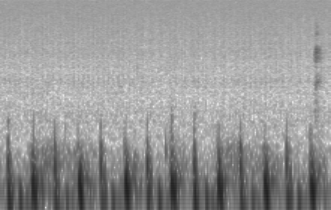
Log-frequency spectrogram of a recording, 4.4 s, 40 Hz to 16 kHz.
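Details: Own heartbeat recorded after pressing on the chest: steady, regular low thumping heart sounds at roughly 95 to 100 beats a minute.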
